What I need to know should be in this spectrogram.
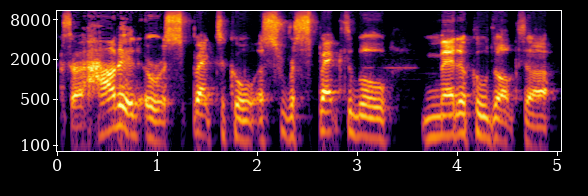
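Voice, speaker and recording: A man's voice: mid-range voice, expressive, a little slow, breathy edge, rough recording. A man hosting a podcast, interviewing a guest in a casual, informal conversational way.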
